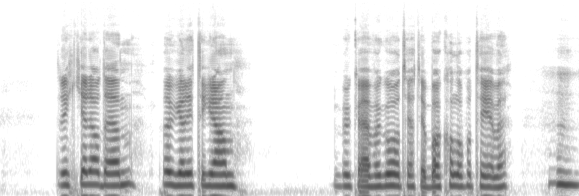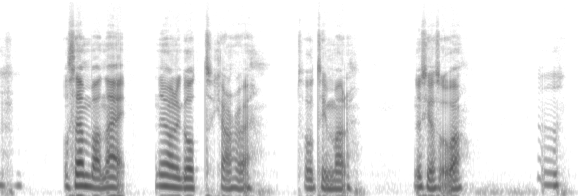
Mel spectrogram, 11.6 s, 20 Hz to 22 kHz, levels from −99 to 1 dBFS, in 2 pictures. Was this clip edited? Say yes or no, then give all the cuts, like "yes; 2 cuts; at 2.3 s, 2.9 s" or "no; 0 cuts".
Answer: no; 0 cuts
